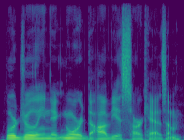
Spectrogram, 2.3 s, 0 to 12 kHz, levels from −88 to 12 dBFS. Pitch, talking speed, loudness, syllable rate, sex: 100 Hz, 155 wpm, -17 LUFS, 5.1 syllables/s, male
